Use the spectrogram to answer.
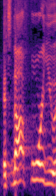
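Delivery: high, driving preacher's exhortation; preaching at full force. Acted. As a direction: press the point on the congregation. Preacher pressing the congregation.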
